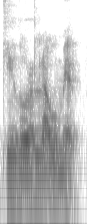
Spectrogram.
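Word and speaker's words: Quedorlaomer: Cuando volvía de la derrota de Quedor Laomer, Quedor Laomer, así se pronuncia, Quedor Laomer.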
